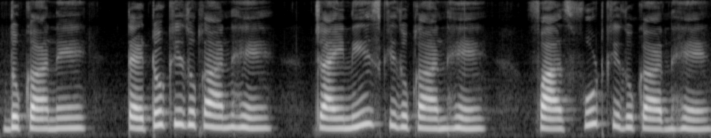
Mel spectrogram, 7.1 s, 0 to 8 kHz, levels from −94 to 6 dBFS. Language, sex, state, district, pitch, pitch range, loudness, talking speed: Hindi, female, Madhya Pradesh, Bhopal, 225 Hz, 215-255 Hz, -18 LUFS, 120 wpm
